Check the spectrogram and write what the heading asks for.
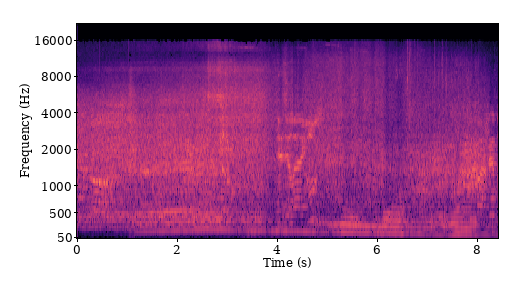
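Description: VW Golf GTI hill-climb race car's engine revving hard through a tight bend. The pitch climbs and drops several times as the driver works the throttle and changes gear, with the sound nearing and then pulling away.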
